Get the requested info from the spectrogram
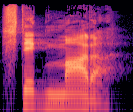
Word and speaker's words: stigmata: That is the word that's translated marks, but it's pronounced stigmata.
